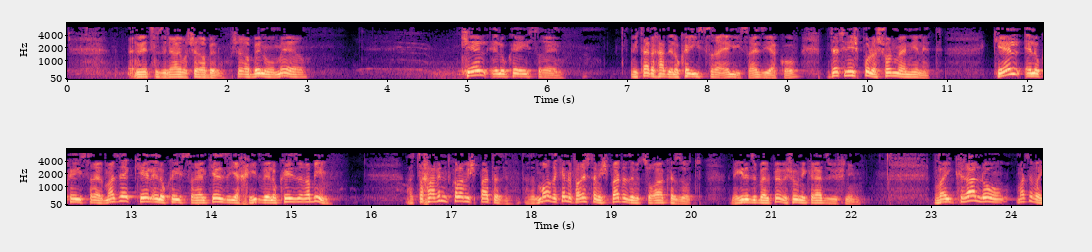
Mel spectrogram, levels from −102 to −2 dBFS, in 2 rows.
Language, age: Hebrew, 30-49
